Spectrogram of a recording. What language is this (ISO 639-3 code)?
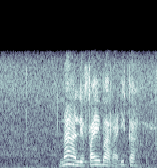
sot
